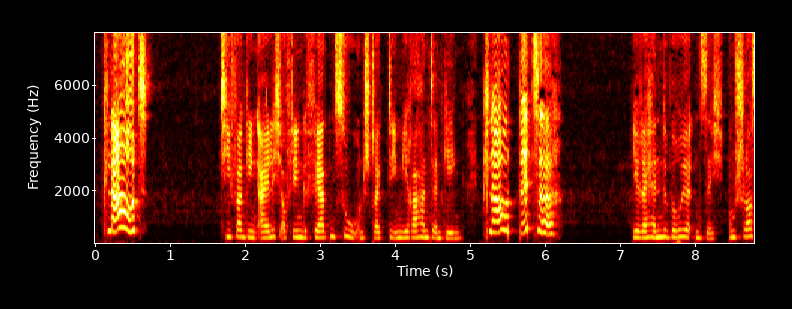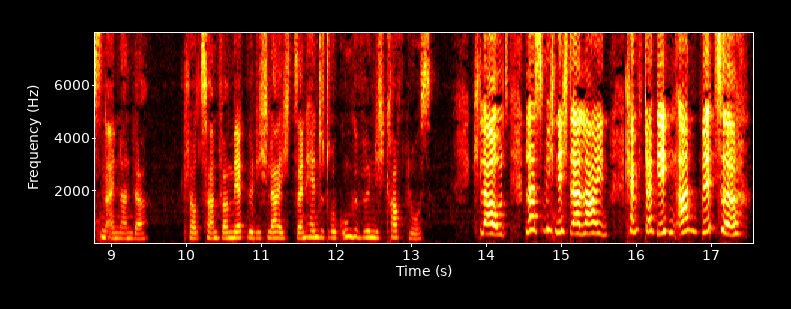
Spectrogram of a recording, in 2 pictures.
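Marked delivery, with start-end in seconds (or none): 0.1-0.7 high, loud, frantic cry; desperate shout. A narrator's reading. Tifa calls out as Cloud fades. 5.2-5.9 high, loud, pleading shout; desperate plea. A narrator's reading. Tifa calls out as Cloud fades. 13.8-17.5 high, loud, cracking plea; slow desperate cry that breaks; voice breaking. A narrator's reading. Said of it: "Tifas Stimme überschlug sich".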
